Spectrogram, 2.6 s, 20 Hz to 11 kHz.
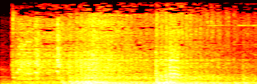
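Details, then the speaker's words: Commuter motorcycle (Passion Pro/Shine type) on a cold start, which needs choke and jerks until warm after about 2 km: starter whirr, then a rough, uneven idle that sags and surges. It stalls repeatedly unless kept revved. "तो मैं गाड़ी start करता हूं अब जैसे इसको start किया automatic बंद स्टार्ट हो रही है"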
